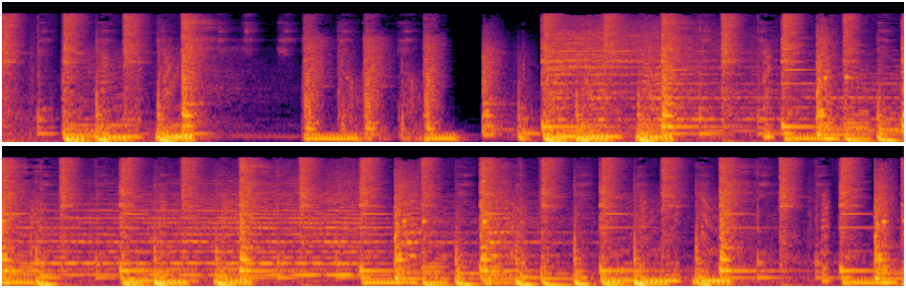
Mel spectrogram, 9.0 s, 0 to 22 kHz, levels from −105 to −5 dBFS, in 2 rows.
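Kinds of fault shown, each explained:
Nothing here stands out as a fault; the audio runs along without any glitch or problem worth pointing to.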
